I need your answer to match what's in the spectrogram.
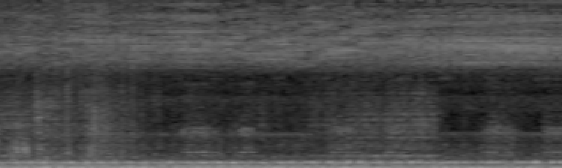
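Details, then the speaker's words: Raised wheel spun by hand: steady rough rumble with a constant hum, sounding like a broken wheel bearing. "แล้วเนี่ยเสียงเหมือนลูกปืนแตกเลยเนี่ย"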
